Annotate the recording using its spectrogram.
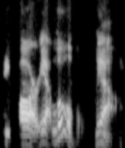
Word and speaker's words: Louisville: But he lives in Indiana, and which is right across the bridge from Louisville, or we call it Louisville. But we, you know, it's spelled Lewis.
